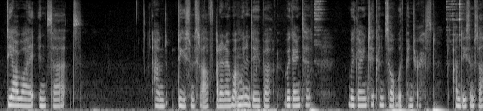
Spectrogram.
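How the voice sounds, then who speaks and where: A woman speaks with long, frequent pauses. Music plays in the background. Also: moderate pace. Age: 20s. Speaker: ASMR creator / vlogger. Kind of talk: casual talk to camera, ASMR-style vlog.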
